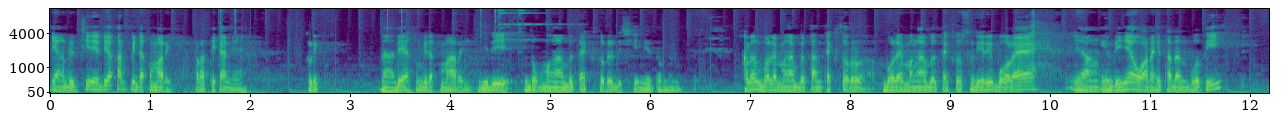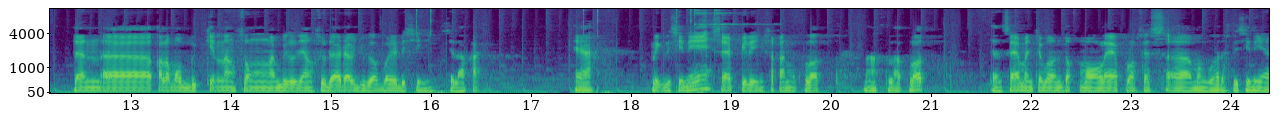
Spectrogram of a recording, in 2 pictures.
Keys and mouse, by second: 23.1 middle click.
